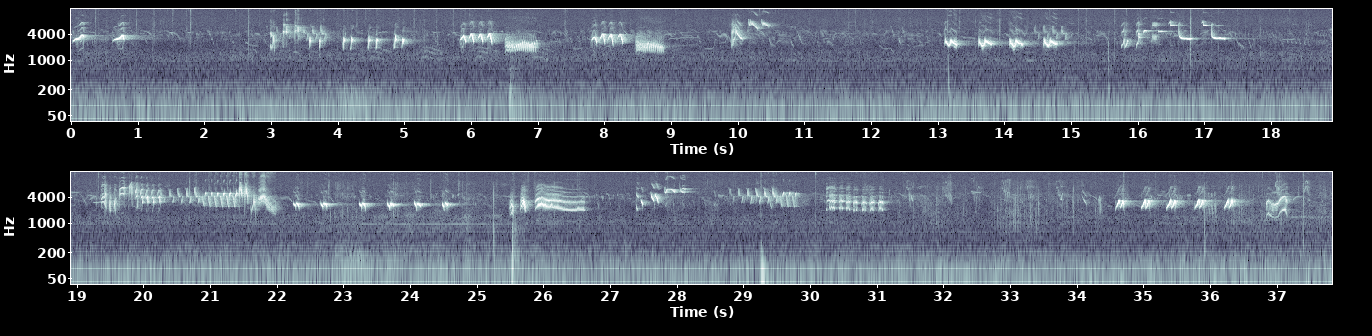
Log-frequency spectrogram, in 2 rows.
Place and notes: Green Ln, Malton, UK - song thrush in the rain ...
song thrush in the rain ... bird singing ... pre-amped mics in a SASS to LS 14 ... bird calls ... song ... from ... chaffinch ... red-legged partridge ... great tit ... pheasant ... crow ... skylark ... linnet ...
England, United Kingdom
